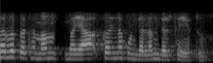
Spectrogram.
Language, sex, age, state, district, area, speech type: Sanskrit, female, 18-30, Manipur, Kangpokpi, rural, conversation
